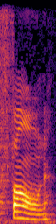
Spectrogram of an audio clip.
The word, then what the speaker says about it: phone: The PH sound makes an F sound. So if you spelt phone, F-O-N-E, you'd say it phone. But we spell it P-H-O-N-E, and we still say phone. F-O-N-E is incorrect. P-H-O-N-E, correct. Phone. It's the same thing as fat and fast and fire. Phone. It's the same F sound.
